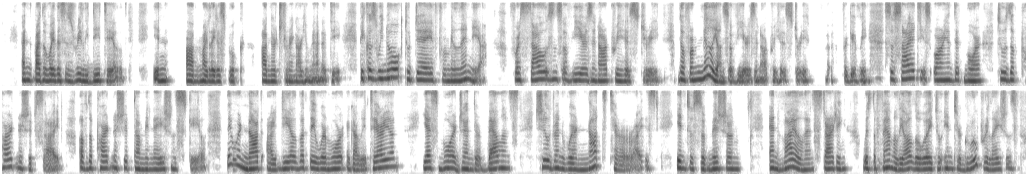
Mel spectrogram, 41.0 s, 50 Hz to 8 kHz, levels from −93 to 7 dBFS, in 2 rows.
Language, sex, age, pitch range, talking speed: English, female, 60-79, 175-205 Hz, 120 wpm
